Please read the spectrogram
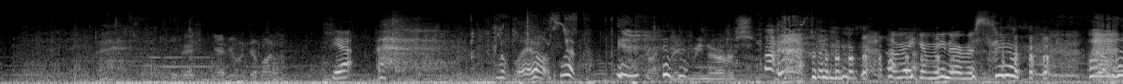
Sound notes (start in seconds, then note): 3.7 sighs; 6.1 laughs; 10.4 laughing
